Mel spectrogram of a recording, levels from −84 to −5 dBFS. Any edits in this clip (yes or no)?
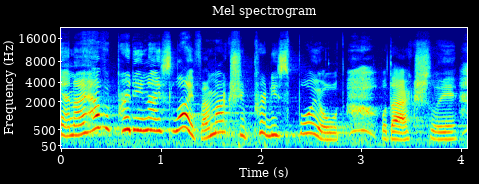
no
